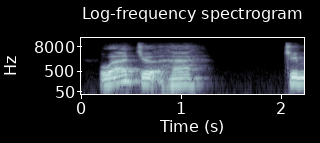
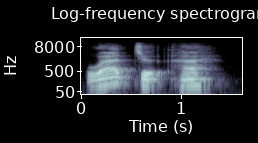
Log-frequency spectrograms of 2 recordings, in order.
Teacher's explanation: Wal asyi yuriduna rok kasroh ya sukun mat tobi'i dal domah wawu sukun juga mat tobi'i panjang 2 harokat. Wajhah jim sukun bacaan kolkolah dibaca memantul ditampakkan pantulannya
